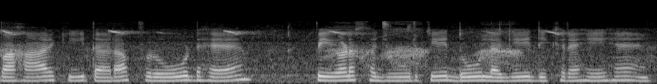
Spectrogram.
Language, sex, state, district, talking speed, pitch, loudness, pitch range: Hindi, female, Uttar Pradesh, Lucknow, 120 wpm, 180 Hz, -18 LUFS, 170-190 Hz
